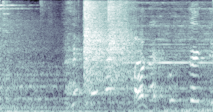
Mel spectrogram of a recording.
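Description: A sharp, whip-like swish about a second in, over a low steady rumble, with brief voice sounds after it.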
